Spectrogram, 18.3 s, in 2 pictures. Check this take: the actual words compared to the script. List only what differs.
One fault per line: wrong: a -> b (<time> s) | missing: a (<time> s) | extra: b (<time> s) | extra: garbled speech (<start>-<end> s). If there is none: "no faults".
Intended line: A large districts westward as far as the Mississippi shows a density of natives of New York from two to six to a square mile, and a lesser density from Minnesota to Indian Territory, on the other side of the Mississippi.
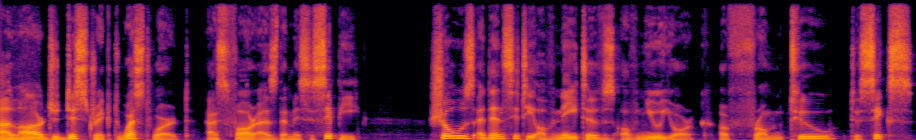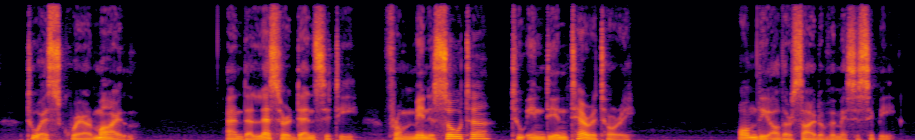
wrong: districts -> district (0.7 s)
extra: of (7.2 s)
